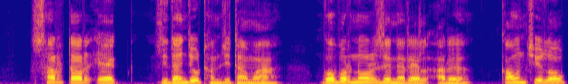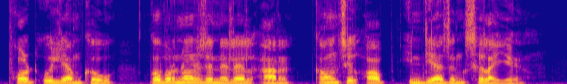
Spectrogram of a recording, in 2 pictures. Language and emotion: Bodo, neutral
